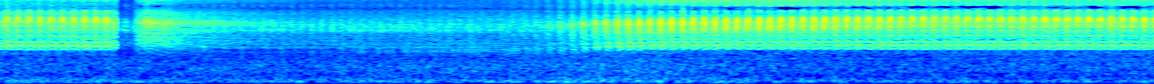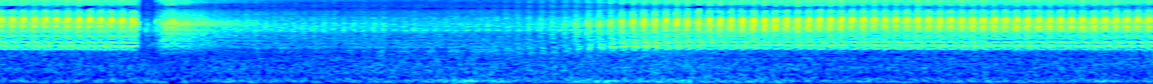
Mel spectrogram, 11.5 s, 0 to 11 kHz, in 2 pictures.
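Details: Yellowbelly cicada (Psaltoda harrisii) calling in Northern New South Wales, Australia, on 8/12/20: a loud, high, pulsing buzz that swells up, holds steady for several seconds, breaks off, then builds again into a second long phrase.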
